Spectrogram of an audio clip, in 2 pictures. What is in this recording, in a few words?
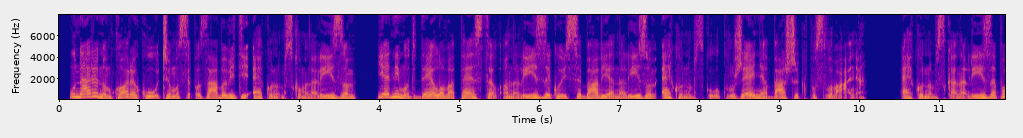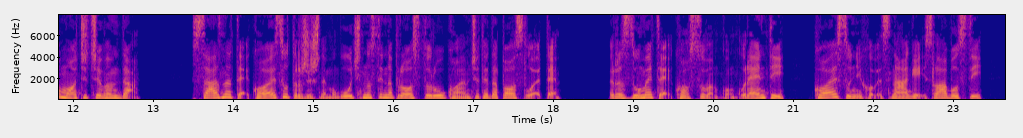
serbian e-learning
